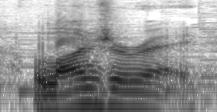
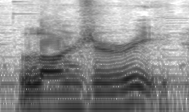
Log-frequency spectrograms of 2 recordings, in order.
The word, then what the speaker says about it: lingerie: it is pronounced lingerie in British English it is pronounced lingerie which is actually closer to the French pronunciation so American English is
